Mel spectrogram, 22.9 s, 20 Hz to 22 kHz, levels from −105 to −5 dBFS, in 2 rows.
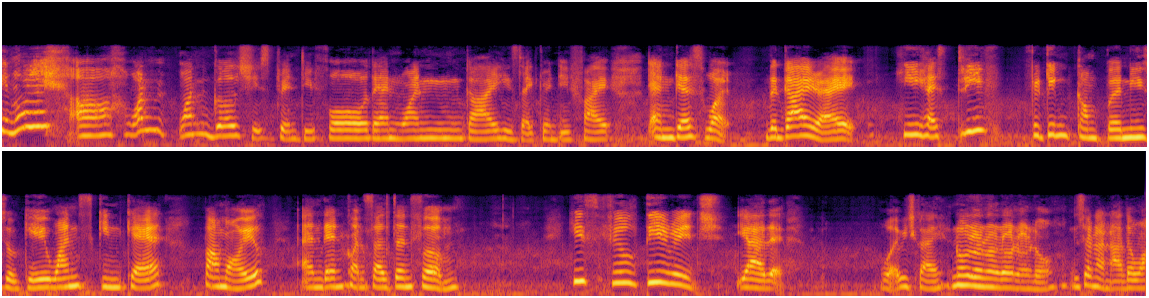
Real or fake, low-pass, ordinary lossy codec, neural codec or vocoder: fake; 7.2 kHz; none; codec, 16 kHz, 2 kbps, FreqCodec, larger model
